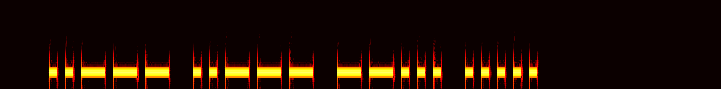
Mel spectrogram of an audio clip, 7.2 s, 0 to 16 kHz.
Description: Morse code, heard as a keyed tone, about 15 wpm, 700 Hz. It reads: 2275
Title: Common Cut Numbers - 4-Digit 15wpm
